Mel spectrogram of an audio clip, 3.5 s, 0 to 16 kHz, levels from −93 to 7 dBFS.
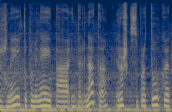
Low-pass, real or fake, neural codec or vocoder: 14.4 kHz; real; none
